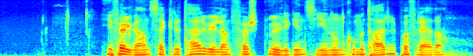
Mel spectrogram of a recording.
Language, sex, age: Norwegian, male, 29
